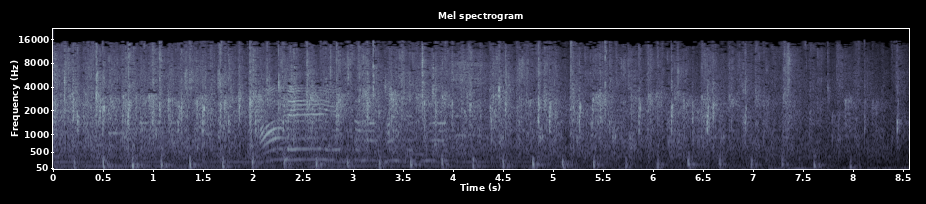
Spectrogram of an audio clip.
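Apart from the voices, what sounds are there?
audience applauding loudly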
